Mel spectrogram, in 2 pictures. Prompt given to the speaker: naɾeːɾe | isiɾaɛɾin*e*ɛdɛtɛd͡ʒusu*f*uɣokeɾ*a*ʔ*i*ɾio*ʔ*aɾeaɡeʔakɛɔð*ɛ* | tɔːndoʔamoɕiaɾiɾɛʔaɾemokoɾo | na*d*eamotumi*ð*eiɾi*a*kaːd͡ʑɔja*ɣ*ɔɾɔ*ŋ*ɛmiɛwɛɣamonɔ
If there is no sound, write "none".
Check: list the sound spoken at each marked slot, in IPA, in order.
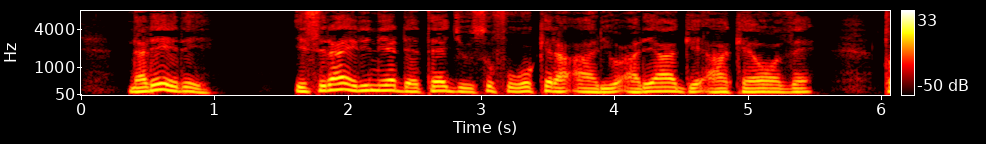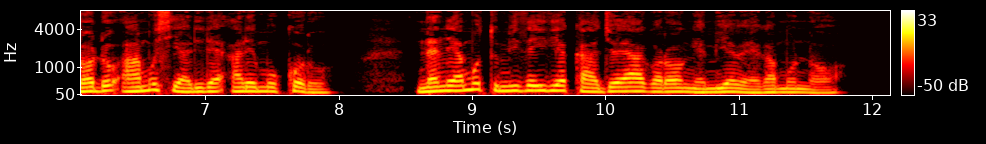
e, f, a, a, ʔ, ɛ, n, ð, ɛ, ɣ, ŋ

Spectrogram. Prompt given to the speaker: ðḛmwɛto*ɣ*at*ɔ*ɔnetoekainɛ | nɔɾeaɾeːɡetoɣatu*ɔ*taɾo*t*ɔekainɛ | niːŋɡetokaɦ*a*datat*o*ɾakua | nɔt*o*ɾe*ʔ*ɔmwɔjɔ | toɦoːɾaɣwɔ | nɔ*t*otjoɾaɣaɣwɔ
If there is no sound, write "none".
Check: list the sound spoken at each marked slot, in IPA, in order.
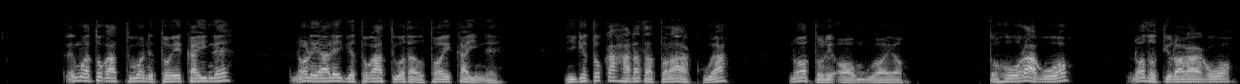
ɣ, u, ɔ, t, a, o, o, ʔ, t

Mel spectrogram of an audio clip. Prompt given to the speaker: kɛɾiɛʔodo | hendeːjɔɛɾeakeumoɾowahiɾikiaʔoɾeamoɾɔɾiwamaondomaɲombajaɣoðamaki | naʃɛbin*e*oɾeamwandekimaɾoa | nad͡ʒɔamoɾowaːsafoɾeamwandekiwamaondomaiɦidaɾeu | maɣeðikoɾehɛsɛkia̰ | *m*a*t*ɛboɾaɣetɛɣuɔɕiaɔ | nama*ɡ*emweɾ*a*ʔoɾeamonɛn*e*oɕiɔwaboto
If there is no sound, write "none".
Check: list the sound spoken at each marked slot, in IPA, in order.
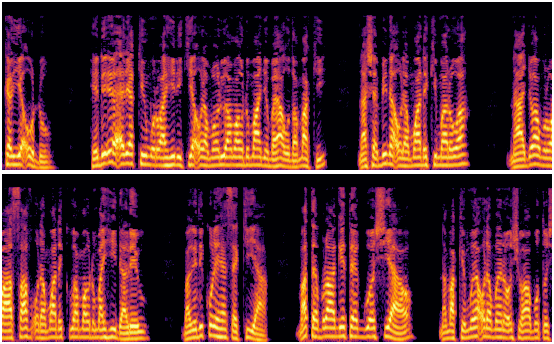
a, m, t, k, a, ɛ

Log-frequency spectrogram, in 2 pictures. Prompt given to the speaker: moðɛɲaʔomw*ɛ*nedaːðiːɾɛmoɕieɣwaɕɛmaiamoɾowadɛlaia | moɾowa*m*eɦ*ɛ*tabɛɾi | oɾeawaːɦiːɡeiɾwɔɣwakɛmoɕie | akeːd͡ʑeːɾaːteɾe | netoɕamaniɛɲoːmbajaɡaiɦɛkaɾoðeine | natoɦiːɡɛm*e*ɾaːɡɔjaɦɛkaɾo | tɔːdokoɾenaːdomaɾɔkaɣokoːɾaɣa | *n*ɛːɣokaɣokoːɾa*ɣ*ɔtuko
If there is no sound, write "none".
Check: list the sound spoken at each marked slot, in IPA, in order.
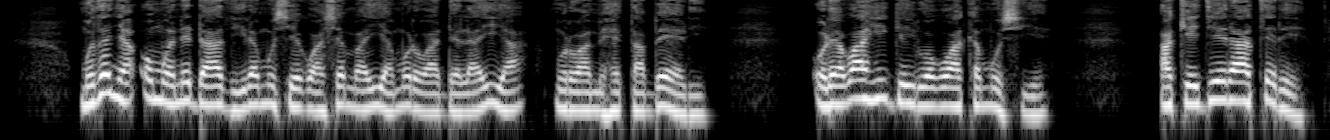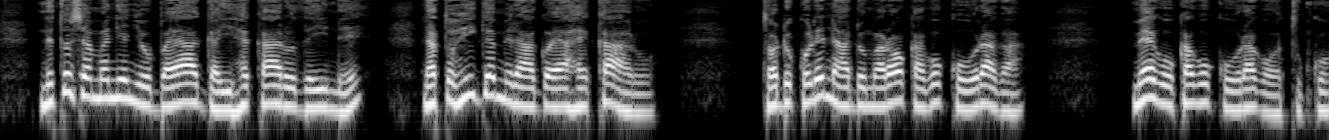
ɛ, m, ɛ, e, m, ɣ

